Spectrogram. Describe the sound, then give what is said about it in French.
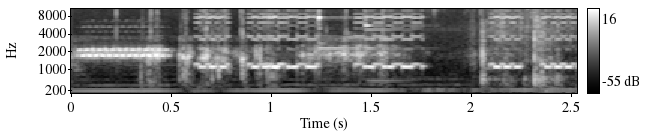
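A mobile phone rings with an incoming call: a bright electronic ringtone of shifting, chirpy tones in a quick melodic pattern, moderately loud and continuous throughout the short clip, with no voices. “Ouais, on m'appelle là.”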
